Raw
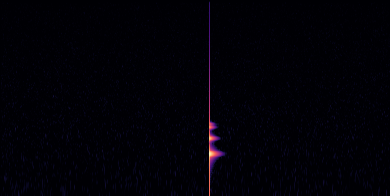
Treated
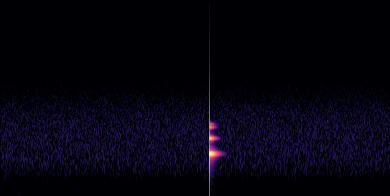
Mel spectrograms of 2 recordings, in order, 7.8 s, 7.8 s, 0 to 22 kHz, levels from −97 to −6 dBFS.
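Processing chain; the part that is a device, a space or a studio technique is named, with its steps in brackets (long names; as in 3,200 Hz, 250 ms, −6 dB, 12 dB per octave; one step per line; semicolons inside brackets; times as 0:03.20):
DJ mixer with the lows and highs turned down (three-way crossover with the lows and the highs turned down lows −16 dB, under 390 Hz, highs −15 dB, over 2,900 Hz; brickwall limiter −13 dBFS, peak gain reduction 9.5 dB)
level +9 dB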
